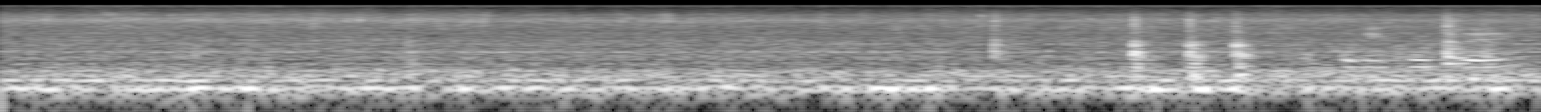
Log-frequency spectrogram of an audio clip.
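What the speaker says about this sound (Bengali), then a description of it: "এখন ডিমটার সাথে খুব ভালোভাবে নেড়ে চেড়ে লাউটাকে মিশিয়ে দিচ্ছি" Bottle gourd and egg stirred in a pan over low heat, a soft continuous sizzle with spatula scrapes and a few sharp clinks toward the end, no talking.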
